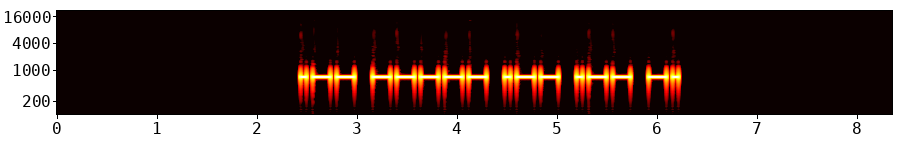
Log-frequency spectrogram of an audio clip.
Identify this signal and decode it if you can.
Morse code, heard as a keyed tone, about 20 wpm, 700 Hz. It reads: W0WWN
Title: USA Call Signs - 5 Characters - Repeated 3x - 20wpm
